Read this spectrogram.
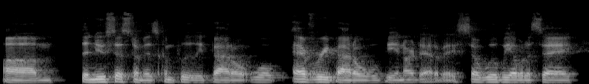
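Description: A man with a fairly low voice speaks as a guest data analyst on a gaming show. He explains technical details casually, halting and regrouping as he thinks. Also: steady tone, creaky, darkish tone, echoey room.

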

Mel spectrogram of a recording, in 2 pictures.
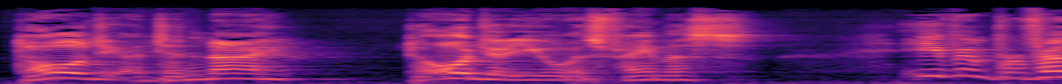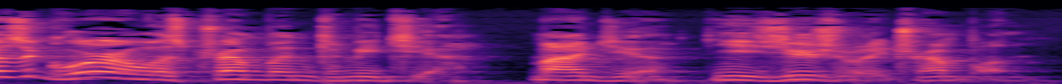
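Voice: medium pitch, animated, moderate pace, a bit bright. A storyteller voicing a big, hearty, rustic giant of a man with a blunt, folksy manner.

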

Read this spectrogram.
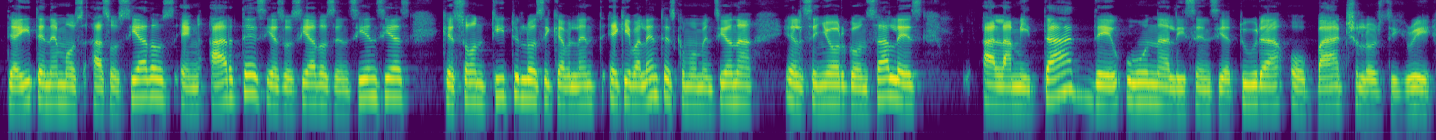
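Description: A man's voice: on the high side, bright, forceful tone, clear, resonant tone. A male radio host interviewing a guest and explaining points fluently to listeners.

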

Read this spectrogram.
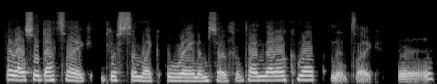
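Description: A young woman co-hosting a podcast while sick, her voice congested and stuffed up. Her tone is mellow and soft-edged, recorded close in a dry room. She rambles in a casual chatty way, leaning on "like" constantly. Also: lowish voice, steady tone, moderate pace, no echo, low-quality recording. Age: young adult. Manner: chatty, lots of "like" fillers. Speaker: podcast co-host. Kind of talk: casual chat.

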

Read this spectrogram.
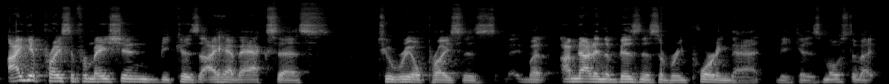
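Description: A man's voice: mid-range voice, bright, forceful tone. A man co-hosting a podcast as an industry analyst, giving unscripted, opinionated explanations and often rephrasing mid-sentence. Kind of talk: unscripted expert market commentary.

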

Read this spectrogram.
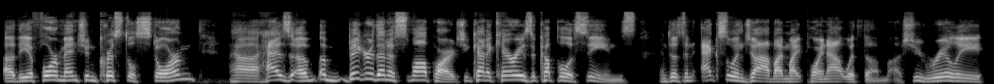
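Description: A man's voice: a little high, sharp tone, no room sound. A talkative man speaking casually and emphatically as a podcast guest, often repeating phrases to drive a point home. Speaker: podcast guest, audio drama creator. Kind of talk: casual interview chat.

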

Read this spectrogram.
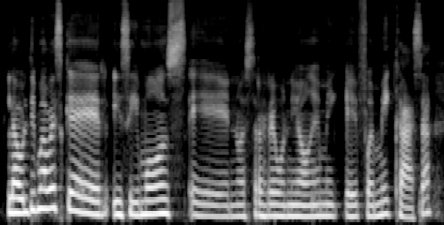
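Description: A woman's voice: medium pitch, steady tone, moderate pace, darkish tone. A woman from the Republic, co-hosting a casual chat and giving listeners practical advice. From Dominican Republic. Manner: advises listeners directly, addressing them as "señores". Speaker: co-host.

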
